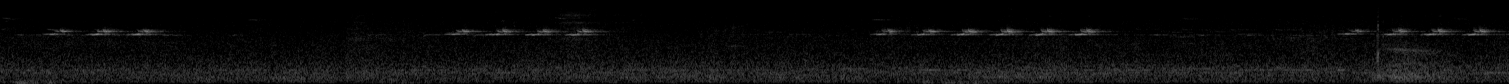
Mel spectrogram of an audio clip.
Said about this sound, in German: Vielleicht nimmst du Vögel wahr oder andere Geräusche im Wald.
